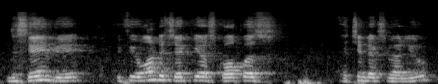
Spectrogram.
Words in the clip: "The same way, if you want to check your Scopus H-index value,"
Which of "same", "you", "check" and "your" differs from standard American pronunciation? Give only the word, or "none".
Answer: none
